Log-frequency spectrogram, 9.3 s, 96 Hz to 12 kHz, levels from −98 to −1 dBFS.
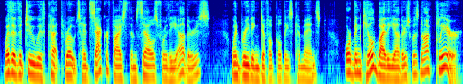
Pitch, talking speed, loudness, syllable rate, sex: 150 Hz, 160 wpm, -20 LUFS, 4.9 syllables/s, female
